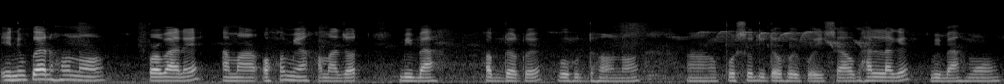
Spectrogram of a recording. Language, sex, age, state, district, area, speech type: Assamese, male, 60+, Assam, Majuli, urban, spontaneous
